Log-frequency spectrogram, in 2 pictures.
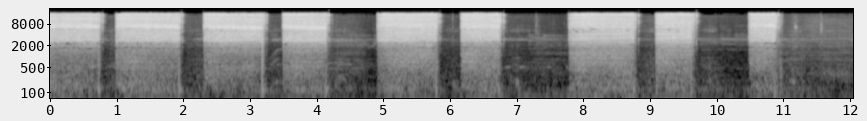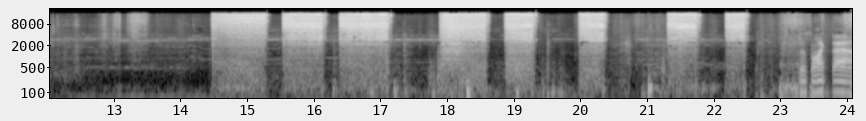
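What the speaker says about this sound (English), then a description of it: "Alright, so what we're gonna do is just spray it at an angle." Pearl white paint sprayed at an angle onto a fishing bait, loud close bursts of airbrush hiss repeating in a regular on-off rhythm, with a quieter pause midway before the bursts resume.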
